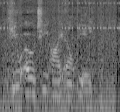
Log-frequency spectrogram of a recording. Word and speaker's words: Qotile: Qotile. That is how it's pronounced according to Warshaw, so I'm going to stick with it.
